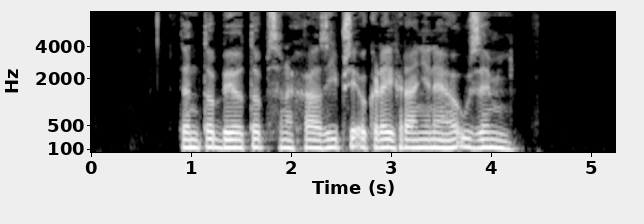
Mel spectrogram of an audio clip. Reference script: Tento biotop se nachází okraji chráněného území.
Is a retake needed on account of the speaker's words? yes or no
yes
